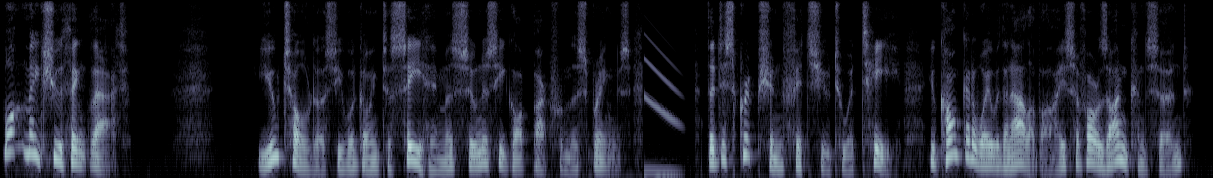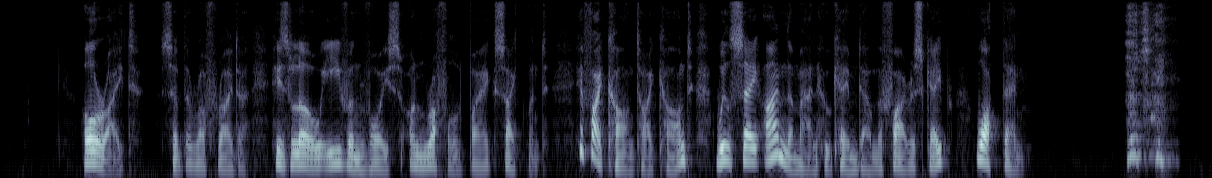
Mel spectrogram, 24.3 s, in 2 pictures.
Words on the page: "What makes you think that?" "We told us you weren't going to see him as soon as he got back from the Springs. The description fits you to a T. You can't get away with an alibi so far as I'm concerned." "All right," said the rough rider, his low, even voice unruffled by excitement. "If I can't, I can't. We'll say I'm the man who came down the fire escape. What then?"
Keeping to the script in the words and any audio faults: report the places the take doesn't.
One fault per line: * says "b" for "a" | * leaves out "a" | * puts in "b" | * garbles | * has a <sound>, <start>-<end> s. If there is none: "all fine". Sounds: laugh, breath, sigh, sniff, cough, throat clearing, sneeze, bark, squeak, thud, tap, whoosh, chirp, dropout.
* says "You" for "We"
* says "were" for "weren't"
* has a chirp, 6.4-6.9 s
* has a sneeze, 23.4-23.9 s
